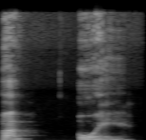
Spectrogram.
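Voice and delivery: ba-oy, the sound stretched apart; segmented word. Shown as a demonstration. Teacher sounding out "Ba-oy" for young readers. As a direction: split "Ba-oy" slowly into its sounds. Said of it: "listen for the sound at the end".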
